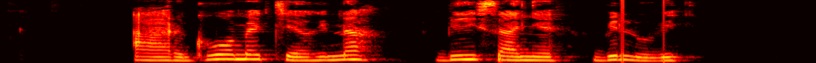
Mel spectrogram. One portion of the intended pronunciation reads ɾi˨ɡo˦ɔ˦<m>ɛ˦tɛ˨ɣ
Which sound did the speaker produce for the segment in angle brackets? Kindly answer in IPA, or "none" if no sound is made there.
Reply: m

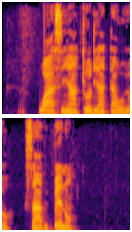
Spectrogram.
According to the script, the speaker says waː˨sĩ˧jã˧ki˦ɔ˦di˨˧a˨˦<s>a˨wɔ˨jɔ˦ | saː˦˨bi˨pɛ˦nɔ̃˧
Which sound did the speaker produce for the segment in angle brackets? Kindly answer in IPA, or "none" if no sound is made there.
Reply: t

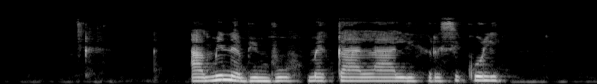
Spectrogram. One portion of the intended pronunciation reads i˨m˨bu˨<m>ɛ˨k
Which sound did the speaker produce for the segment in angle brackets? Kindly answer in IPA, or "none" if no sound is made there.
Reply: m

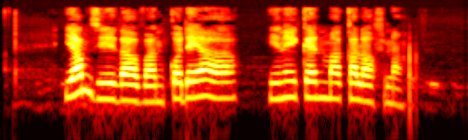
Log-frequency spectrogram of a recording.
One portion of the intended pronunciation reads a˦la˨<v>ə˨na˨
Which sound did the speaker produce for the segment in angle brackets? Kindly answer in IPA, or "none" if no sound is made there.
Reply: f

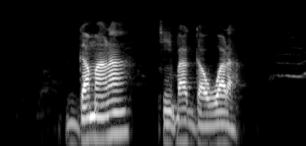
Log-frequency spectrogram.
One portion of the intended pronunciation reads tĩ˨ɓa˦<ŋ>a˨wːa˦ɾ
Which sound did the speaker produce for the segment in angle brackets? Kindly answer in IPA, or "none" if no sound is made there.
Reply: ɡ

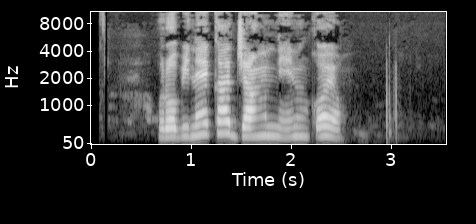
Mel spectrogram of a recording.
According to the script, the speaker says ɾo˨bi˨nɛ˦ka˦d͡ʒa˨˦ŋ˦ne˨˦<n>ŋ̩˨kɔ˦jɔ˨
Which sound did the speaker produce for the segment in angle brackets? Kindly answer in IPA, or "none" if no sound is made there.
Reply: n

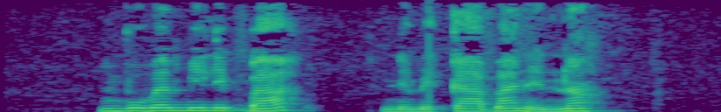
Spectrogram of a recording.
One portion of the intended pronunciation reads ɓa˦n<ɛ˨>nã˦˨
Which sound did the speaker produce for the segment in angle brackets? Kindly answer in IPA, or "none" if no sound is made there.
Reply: ɛ˨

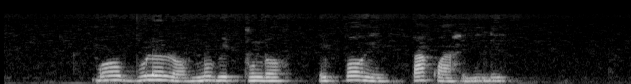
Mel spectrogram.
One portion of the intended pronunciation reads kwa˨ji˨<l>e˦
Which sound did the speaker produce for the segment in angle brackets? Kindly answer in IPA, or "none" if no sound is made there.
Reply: l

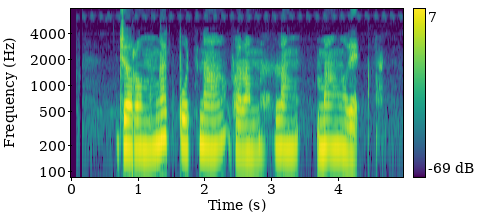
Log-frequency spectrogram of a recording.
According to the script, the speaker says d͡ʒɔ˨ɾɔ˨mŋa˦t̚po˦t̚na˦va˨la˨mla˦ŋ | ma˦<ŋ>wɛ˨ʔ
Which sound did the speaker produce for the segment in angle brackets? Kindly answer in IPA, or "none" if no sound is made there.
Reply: ŋ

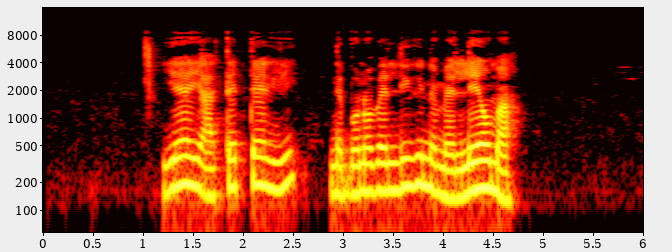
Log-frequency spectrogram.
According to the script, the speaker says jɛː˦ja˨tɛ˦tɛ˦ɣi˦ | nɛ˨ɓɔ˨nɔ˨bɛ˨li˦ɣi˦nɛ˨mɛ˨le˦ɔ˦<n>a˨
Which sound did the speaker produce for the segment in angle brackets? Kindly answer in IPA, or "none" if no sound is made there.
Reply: m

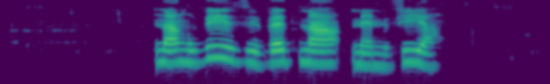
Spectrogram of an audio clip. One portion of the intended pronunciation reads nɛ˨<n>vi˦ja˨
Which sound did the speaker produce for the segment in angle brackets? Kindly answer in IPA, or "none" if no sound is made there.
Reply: n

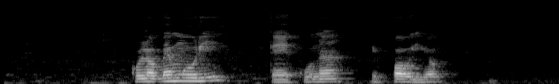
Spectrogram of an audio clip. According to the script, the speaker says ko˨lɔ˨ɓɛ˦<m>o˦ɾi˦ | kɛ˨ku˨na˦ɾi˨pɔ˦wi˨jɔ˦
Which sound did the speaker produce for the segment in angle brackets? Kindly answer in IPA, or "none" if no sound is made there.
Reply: m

